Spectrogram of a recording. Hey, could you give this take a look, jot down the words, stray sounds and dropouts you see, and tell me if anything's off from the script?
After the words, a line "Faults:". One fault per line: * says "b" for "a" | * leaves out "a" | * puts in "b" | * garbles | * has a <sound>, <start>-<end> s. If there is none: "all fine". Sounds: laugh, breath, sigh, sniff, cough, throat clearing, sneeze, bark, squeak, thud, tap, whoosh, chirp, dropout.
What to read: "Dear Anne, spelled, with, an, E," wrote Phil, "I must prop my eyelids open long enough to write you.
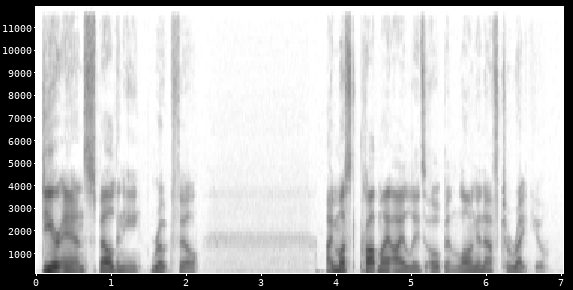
"Dear Anne, spelled, an, E," wrote Phil, "I must prop my eyelids open long enough to write you.
Faults:
* leaves out "with"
